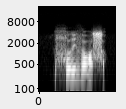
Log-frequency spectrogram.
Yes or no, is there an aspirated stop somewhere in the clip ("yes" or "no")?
no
